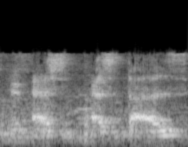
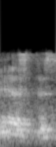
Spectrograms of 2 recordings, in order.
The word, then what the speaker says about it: Estes: They pronounced it Ustaz. But then over the years, when they became Christians, they began pronouncing it as Estaz, and then it became Estes, and this is still too loud for broadcasting.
